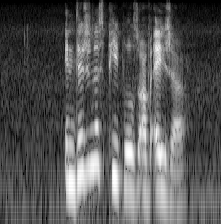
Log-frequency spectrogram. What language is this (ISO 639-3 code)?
eng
